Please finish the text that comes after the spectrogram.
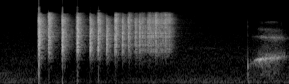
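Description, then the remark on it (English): A rapid run of sharp clicks speeds up into a dense rattle as dice are shaken and rolled across a hard surface, the fourth of five dice rolls, followed by a short ringing chime. “Dice 4.”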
